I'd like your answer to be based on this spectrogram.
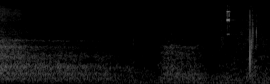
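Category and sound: human body sound, deep full exhalation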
